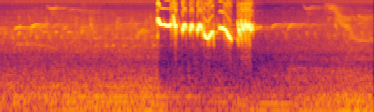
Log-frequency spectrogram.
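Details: Orange-headed thrush song meant for training cage birds. One quick burst of bright, warbling whistled notes rising and falling, about eight notes in just over a second. It stands over a constant low rumble, with faint thin whistles before and after.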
